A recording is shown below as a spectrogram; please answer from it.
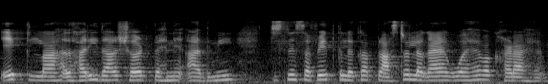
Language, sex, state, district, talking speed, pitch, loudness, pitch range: Hindi, female, Bihar, Gopalganj, 195 wpm, 195 Hz, -24 LUFS, 185-210 Hz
